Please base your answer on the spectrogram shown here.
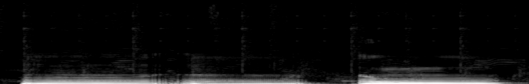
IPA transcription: m, n and ŋ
